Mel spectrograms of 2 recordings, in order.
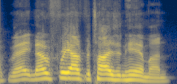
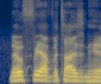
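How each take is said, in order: First: Loud, laughing half-shout; loud protest. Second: Said in the usual way. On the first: Real, not acted. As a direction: call it out loudly over a laugh. Repeats the line, first time louder.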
